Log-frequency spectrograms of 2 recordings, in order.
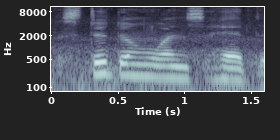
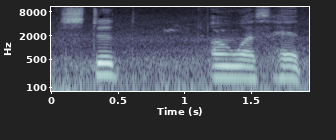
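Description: First: "Stood on one's head" said slowly, "Stood" weighted; slow stress on Stood. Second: Said in the usual way. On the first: Shown as a demonstration. Teacher demonstrating the phrase to children, slow with Stood stressed. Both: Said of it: "叫倒立".

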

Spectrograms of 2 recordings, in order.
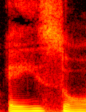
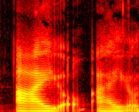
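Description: First: "aisle" misread by its spelling as "AY-sul"; common mispronunciation. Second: "aisle" said like "I'll", silent s; correct pronunciation. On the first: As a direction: say "aisle" wrongly, with an s sound. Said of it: "十之八九都会念错". (把aisle错念成带s音的“A-sol”) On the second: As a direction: say "aisle" clearly as "eye-l". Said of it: "这个字是aisle". (正确念aisle，s不发音，像“哎哟”) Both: Shown as a demonstration.

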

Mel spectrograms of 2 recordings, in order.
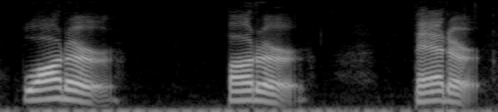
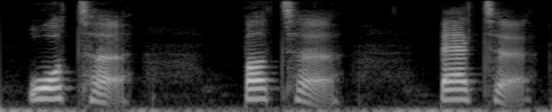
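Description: First: American accent. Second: British accent. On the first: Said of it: "美式口音则是会偏向的的滑音". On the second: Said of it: "在英国腔里面会发出特别的声音". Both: Shown as a demonstration.

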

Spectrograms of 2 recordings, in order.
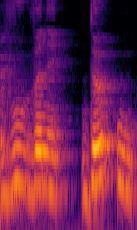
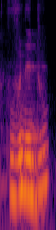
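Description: First: "Vous venez de où" slowly, each word apart; "Vous venez de où" taken apart slowly, falling at the end; separated words. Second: "Vous venez d'où" linked as one unbroken string; "Vous venez d'où" in connected everyday French, rising at the end; words run together. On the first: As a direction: split "d'où" into "de où", word by word. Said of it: "它其实就是三个字混在一起". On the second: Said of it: "你找不到断句". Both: Shown as a demonstration.

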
